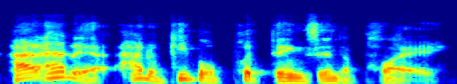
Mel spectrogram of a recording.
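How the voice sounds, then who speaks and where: A man's voice: medium pitch, wildly swooping pitch, a little fast, vocal fry, breathy edge, no room sound. A man hosting a podcast in a casual, chatty, rambling conversational style. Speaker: podcast host.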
